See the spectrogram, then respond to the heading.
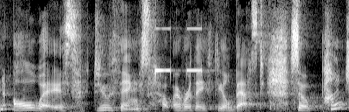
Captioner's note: timer beeps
